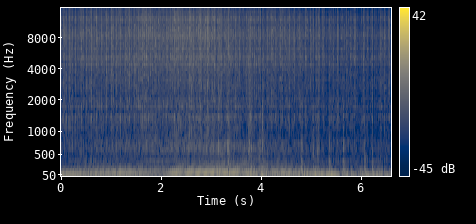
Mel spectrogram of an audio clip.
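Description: Synthesized Ford GAA V8 tank engine revving up under throttle, then falling back as the throttle is released. Sharp backfire pops crackle on the overrun in the second half.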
